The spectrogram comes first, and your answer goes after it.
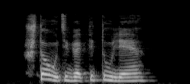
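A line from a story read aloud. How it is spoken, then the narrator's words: Plain. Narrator (Russian): спросила анаграмма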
